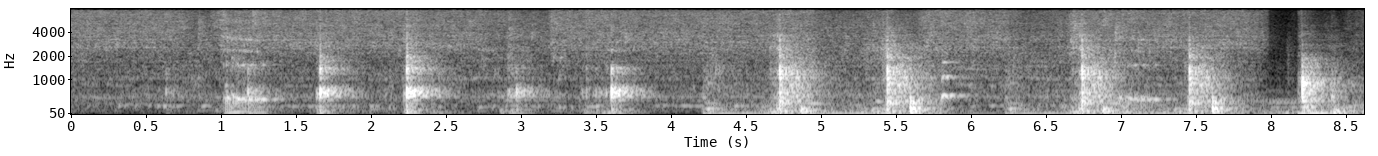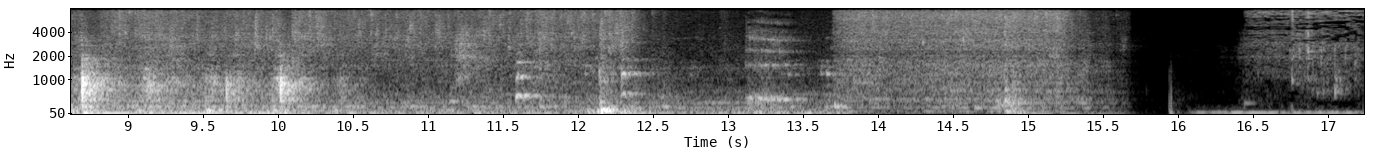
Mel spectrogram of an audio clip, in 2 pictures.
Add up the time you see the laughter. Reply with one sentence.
The laughter can be heard for 2 seconds in total.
